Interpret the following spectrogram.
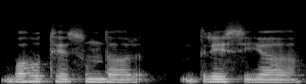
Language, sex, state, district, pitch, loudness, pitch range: Maithili, male, Bihar, Saharsa, 120 Hz, -22 LUFS, 115-125 Hz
